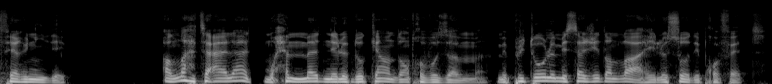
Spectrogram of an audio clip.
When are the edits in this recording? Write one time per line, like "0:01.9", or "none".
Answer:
0:01.4
0:02.5
0:03.5
0:04.9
